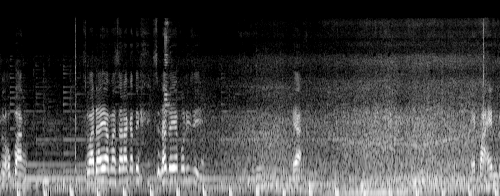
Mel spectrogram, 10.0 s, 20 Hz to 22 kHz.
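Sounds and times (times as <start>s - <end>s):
background music: 0.0s - 10.0s
vehicle passing by: 3.8s - 10.0s.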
